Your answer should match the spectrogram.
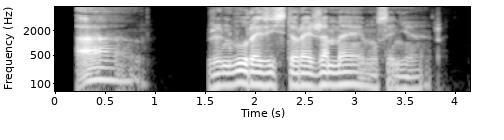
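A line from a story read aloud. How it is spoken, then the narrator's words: Sighing. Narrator (French): dit Tholoméï en soupirant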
